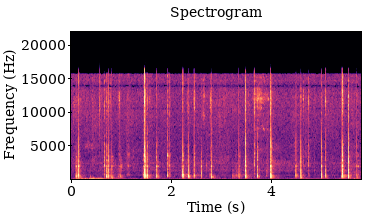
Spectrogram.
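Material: Cardboard.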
